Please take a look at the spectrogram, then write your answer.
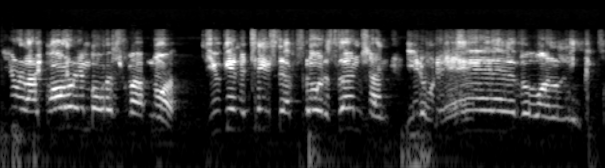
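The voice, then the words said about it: Foghorn Leghorn-style Alabama drawl. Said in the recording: “that Foghorn, Leghorn, Alabama barbecue accent.”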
